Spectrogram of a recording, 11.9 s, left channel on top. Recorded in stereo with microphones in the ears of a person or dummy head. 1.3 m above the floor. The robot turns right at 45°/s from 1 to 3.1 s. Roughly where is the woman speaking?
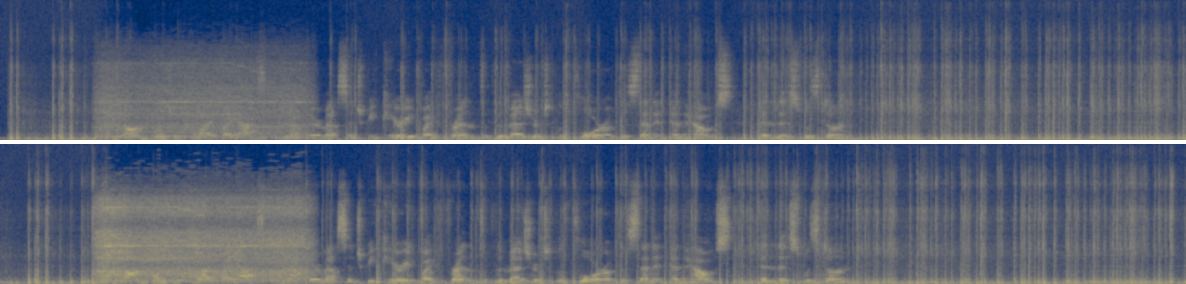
Behind.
